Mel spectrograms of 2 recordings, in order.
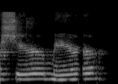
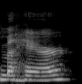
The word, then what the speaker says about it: Maher: So this was, so she had talked, Mayor Scherer. It's pronounced Maher. Maher, thank you.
